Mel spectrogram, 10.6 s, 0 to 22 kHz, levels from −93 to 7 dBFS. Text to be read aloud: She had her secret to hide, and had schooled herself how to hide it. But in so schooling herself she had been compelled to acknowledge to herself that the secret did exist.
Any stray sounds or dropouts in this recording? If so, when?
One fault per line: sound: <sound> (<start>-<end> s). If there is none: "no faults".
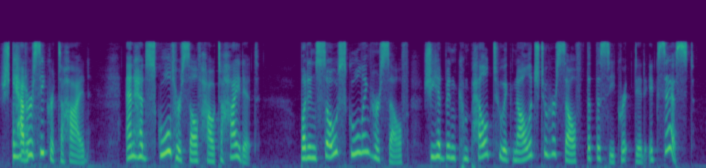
sound: dropout (0.1-0.2 s)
